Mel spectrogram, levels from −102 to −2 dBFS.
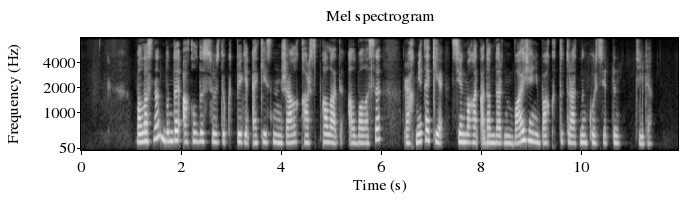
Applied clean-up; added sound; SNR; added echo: none; none; none; none.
